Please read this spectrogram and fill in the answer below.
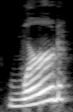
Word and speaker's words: word: a similar error with word work worse and world the letter O in these words isn't pronounced like Oh instead wor sounds like were let's practice word work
